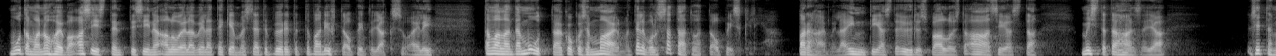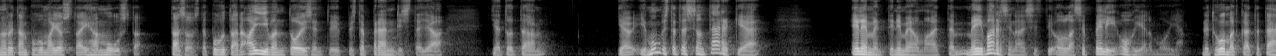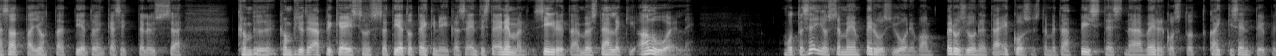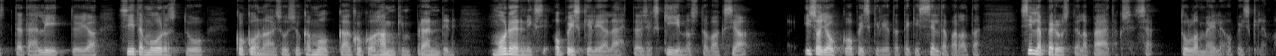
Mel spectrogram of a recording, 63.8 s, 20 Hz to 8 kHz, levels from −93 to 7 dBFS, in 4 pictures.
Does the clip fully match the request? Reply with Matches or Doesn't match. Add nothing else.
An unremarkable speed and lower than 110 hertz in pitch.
Doesn't match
